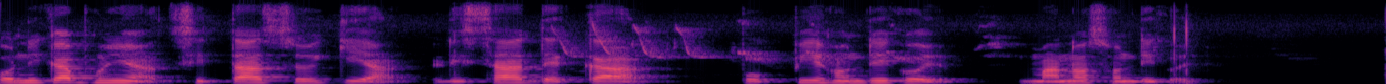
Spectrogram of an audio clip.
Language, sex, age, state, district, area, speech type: Assamese, female, 30-45, Assam, Dibrugarh, urban, spontaneous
